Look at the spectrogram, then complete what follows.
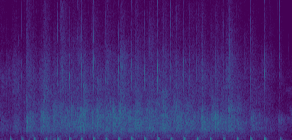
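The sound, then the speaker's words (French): An audience applauds steadily just before a film screening is launched, a dense wash of many hands clapping together, with a few sharper, regular claps standing out in a fairly even rhythm throughout. “Ah, on applaudit.”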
